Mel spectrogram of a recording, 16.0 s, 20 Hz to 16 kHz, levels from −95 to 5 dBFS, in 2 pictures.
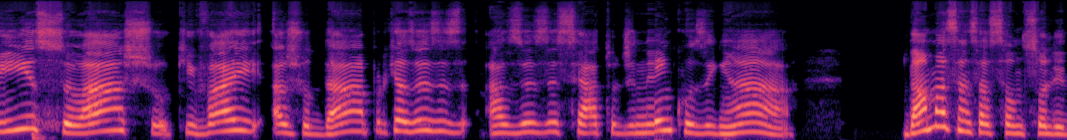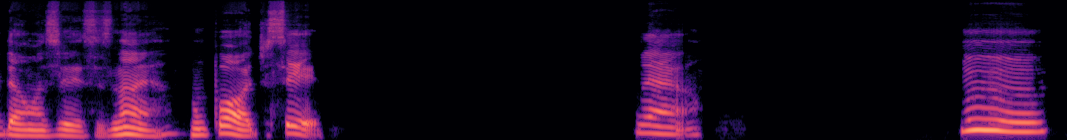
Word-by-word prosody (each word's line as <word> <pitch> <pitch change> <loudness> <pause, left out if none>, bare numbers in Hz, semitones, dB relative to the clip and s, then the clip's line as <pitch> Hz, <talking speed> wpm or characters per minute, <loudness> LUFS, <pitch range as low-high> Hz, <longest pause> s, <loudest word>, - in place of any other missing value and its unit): isso 300 +2 +1
eu 210 -1 +4
acho 280 - +1
que 220 - -6
vai 260 +7 +2
ajudar, 215 +4 0
porque 250 0 -8
às 255 -2 +4
vezes 265 -4 -3
às 210 +1 -3
vezes 235 -1 0
esse 240 -1 -4
ato 220 0 -2
de 205 +1 -7
nem 260 +7 +3
cozinhar, 205 -3 -1 0.8
dá 220 +7 +6
um 375 +5 +6
sensação 230 -7 0
de 195 - -7
solidão 175 -7 -1
às 140 +1 -6
vezes, 145 -1 -6
né. 165 -3 0 0.2
Não 160 0 -4
pode 175 -7 +1
ser? 460 +2 -2 2.3
É. 190 -6 -5 1.9
Hum. 260 -3 +3
220 Hz, 110 wpm, -24 LUFS, 190-260 Hz, 2.3 s, dá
